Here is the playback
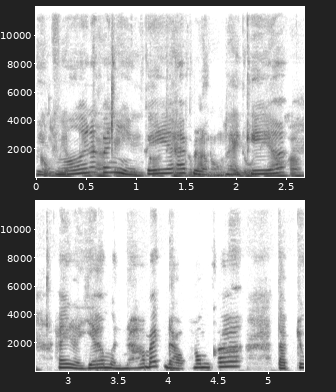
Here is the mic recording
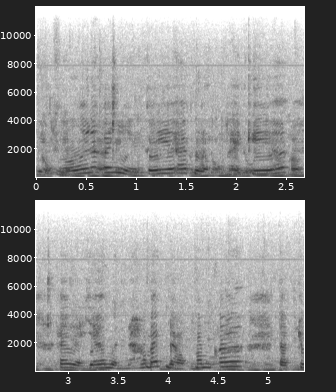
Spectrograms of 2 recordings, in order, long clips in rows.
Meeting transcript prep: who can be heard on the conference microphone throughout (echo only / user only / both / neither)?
both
